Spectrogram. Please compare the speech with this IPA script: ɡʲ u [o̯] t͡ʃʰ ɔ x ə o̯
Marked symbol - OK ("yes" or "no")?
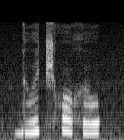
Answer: no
